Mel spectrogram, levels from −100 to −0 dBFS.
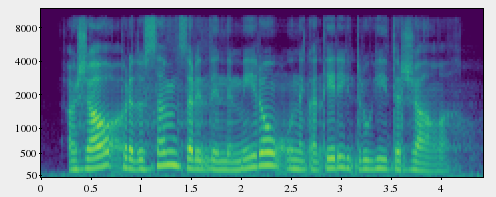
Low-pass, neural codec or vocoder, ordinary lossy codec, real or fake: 9.9 kHz; autoencoder, 22.05 kHz, a latent of 192 numbers a frame, VITS, trained on many speakers; none; fake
